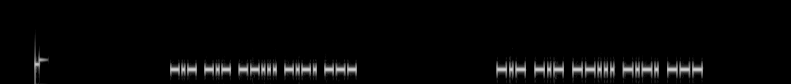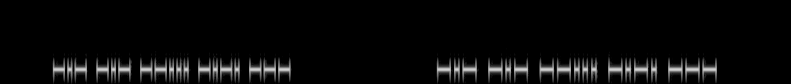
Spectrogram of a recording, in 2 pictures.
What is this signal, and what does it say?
Morse code, heard as a keyed tone, about 36 wpm, 700 Hz. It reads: KK7CO KK7CO KK7CO KK7CO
